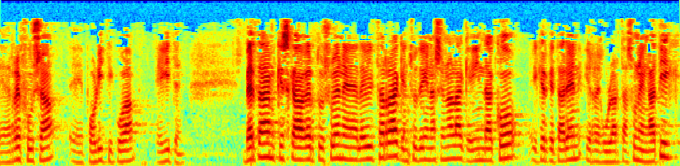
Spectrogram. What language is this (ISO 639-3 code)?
eus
